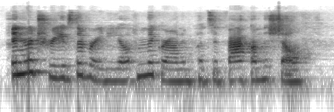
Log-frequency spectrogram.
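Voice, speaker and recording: Bright-voiced woman narrator, noisy stream. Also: mid-range voice, moderate pace. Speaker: narrator reading stage directions. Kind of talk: scripted narration. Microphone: video call. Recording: noisy livestream call audio.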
